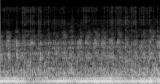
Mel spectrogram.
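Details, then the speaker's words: Atomic 4 inboard boat engine running at 40–45 psi oil pressure with temperature rising; a strong, steady, even drone with no misses or chuffing. It sounds much better than before. "oh she just sounds so much better carrying a good 40 45 pounds of oil oil pressure temperatures coming up"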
